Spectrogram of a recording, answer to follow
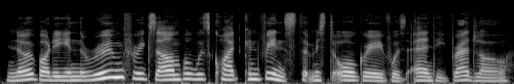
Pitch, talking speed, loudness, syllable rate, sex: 205 Hz, 175 wpm, -16 LUFS, 5.2 syllables/s, female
